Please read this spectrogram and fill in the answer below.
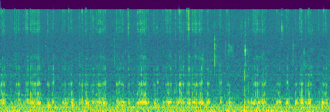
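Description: Faint computer keyboard typing: quick, irregular light key clicks over a low steady hum.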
